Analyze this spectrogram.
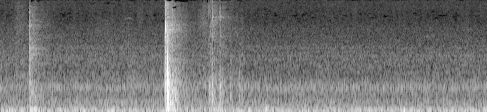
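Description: A few sharp clicks and taps as leather pieces and small hand tools are handled on a cutting mat: a light tap just after the start, the loudest click about a second and a half in, and a weaker double tap just after it.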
